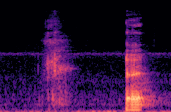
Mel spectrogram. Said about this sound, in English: Did I just burp on air?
